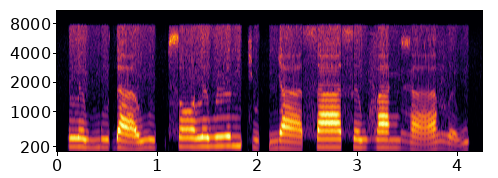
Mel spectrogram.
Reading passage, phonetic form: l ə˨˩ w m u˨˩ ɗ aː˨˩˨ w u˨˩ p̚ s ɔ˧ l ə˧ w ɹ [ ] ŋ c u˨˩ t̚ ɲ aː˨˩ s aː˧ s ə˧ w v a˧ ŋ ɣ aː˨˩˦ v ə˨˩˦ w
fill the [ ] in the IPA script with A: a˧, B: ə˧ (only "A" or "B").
B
